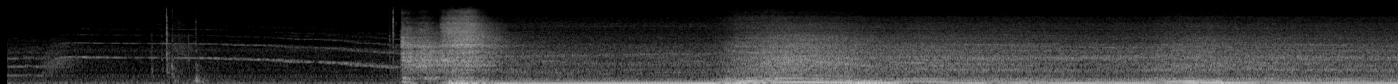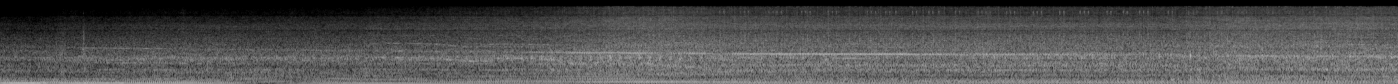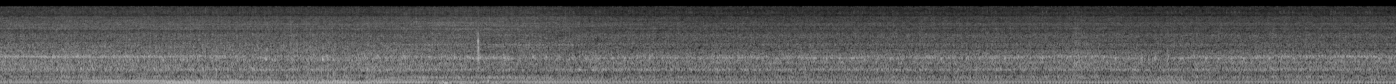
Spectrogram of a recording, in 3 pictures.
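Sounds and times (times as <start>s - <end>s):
car engine starting and revving: 3.9s - 41.9s
car engine idling: 12.7s - 41.9s.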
